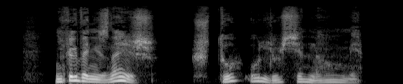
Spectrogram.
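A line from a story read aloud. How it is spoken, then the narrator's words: Slow speech. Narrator (Russian): медленно сказала Генриетта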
